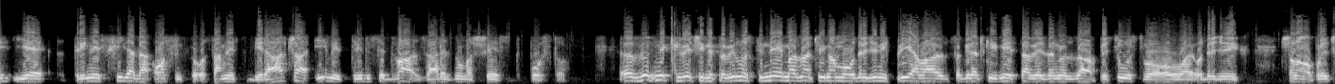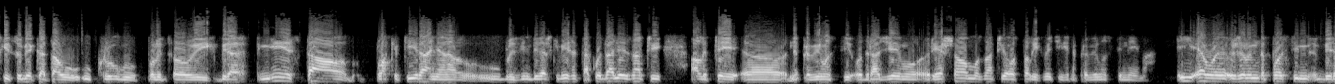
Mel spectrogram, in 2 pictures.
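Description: The signal holds steady from beginning to end, with no dropouts, level jumps or timing disturbances anywhere in the audio.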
